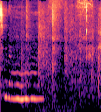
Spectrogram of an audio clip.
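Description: A person humming one short held note, just under a second long, starting right after a sharp click.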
